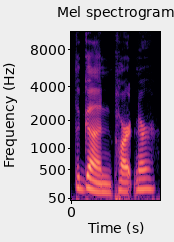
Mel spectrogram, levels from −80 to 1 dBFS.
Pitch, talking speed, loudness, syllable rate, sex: 150 Hz, 160 wpm, -19 LUFS, 4.0 syllables/s, male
